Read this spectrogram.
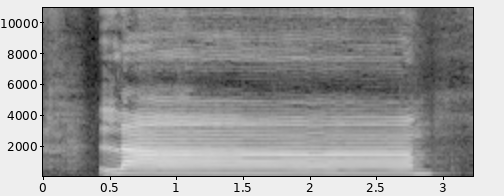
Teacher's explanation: لام کا جو ہے مخرج زبان کا کنارہ اور اوپر کے سامنے والے 8 دانتوں کے مسوڑوں سے ادا ہوتا ہے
